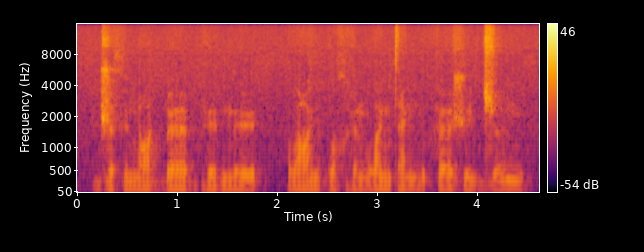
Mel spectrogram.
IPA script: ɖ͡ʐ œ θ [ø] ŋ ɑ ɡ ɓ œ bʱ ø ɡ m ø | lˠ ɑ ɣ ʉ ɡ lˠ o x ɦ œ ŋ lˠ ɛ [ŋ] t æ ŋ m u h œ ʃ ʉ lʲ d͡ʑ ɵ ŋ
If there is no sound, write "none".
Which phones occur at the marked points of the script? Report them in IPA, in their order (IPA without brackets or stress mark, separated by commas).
ʉ, ŋ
